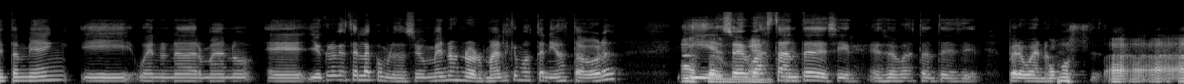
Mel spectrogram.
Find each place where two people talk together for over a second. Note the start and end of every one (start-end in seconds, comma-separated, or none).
6.8-8.1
